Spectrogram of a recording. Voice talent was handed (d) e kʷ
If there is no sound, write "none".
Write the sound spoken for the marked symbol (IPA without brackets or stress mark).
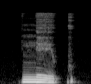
n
